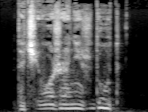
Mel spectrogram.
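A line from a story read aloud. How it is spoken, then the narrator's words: Whispered question. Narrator (Russian): спросил я тоже шепотом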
